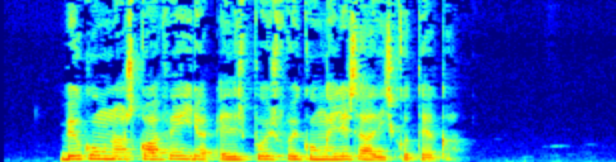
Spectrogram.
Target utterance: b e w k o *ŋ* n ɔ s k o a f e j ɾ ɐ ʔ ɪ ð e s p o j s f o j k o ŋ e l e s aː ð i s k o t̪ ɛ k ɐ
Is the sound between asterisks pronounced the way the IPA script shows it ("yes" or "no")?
yes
